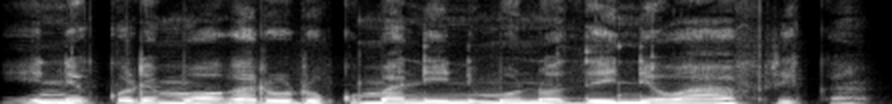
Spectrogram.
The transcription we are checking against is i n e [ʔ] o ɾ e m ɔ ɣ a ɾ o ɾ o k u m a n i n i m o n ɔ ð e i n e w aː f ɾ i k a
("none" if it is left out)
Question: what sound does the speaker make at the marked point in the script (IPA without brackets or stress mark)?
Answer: k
